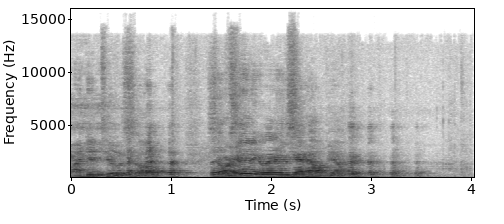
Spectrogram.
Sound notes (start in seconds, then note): 2.6 laughing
